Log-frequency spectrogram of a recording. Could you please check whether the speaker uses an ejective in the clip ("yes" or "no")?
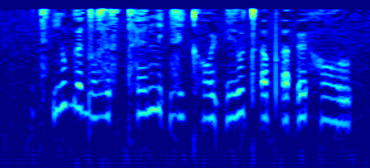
yes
